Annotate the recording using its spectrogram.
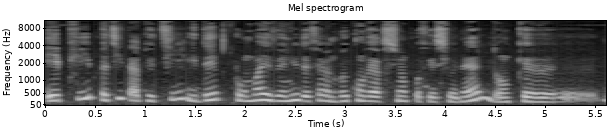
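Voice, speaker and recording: A woman with a medium pitch talks at a moderate pace with hardly any pauses and lively intonation. Her tone is dark, mellow and somewhat breathy, captured with a dry, close sound and no echo. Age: 60s. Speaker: former civil servant training as finance coach. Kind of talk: testimony. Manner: hesitant, many fillers.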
